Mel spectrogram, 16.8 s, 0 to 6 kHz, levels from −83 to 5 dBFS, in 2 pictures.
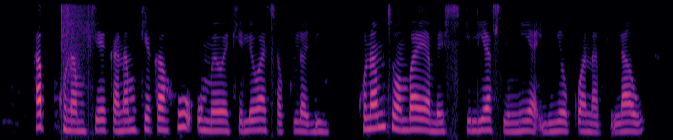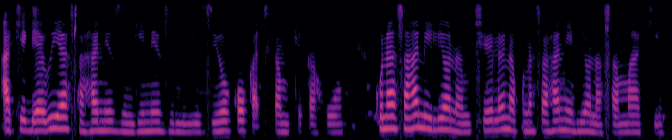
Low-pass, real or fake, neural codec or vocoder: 5.4 kHz; real; none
